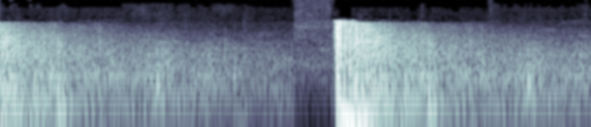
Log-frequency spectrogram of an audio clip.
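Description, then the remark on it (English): A meat and cheese cannon on a float fires a loud blast that booms out after a brief gap, its rumble slowly fading; the opening moments are filled with the roaring tail of an earlier shot. No one speaks. “People of Bison Crest, if you can hear me, open your mouths and open your hearts, or I will shoot this meat and cheese cannon in your face.”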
